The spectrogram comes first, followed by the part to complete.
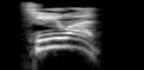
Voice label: man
